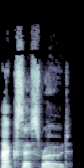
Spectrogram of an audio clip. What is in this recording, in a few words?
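"access road", British English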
